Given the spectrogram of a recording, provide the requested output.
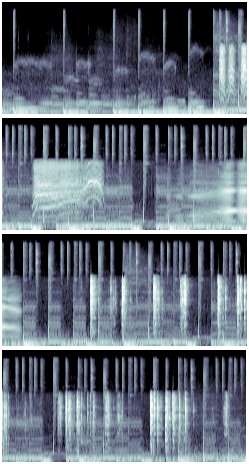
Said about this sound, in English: I know you heard it, because I just heard it too. That's right, it's the deer call, and that means we're out of time.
